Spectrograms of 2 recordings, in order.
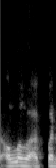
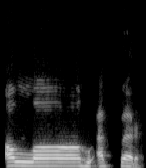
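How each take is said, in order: First: Said in the usual way. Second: Long drawn-out, exalting takbir; reverent glorifying. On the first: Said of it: "duduk sekedar Allahu Akbar nang lambito". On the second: Shown as a demonstration. Teacher shows how to glorify God in prayer, reverent and drawn-out. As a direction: stretch out the name of God in reverence. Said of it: "Lek kita mengucapkan pengagungan".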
